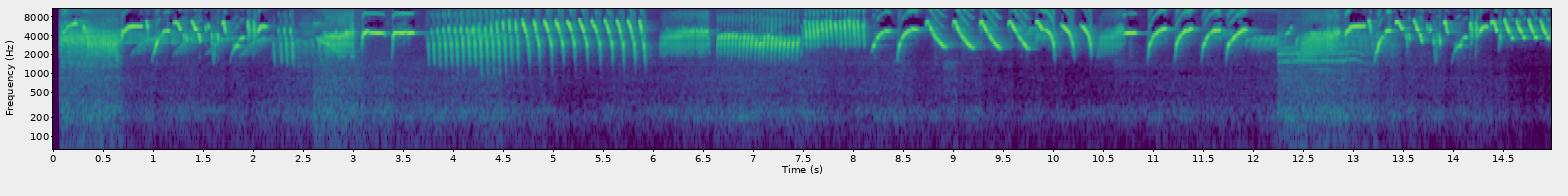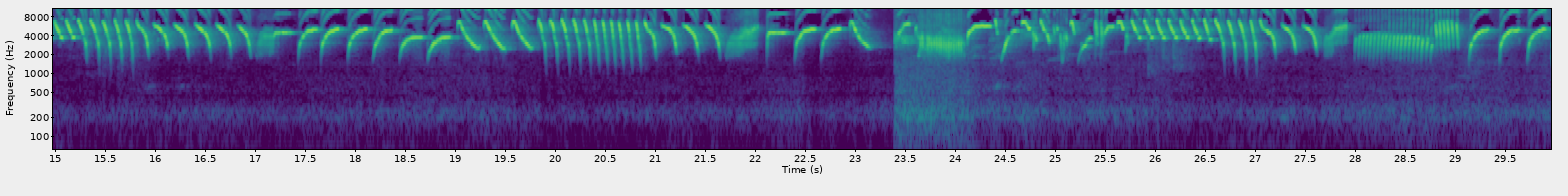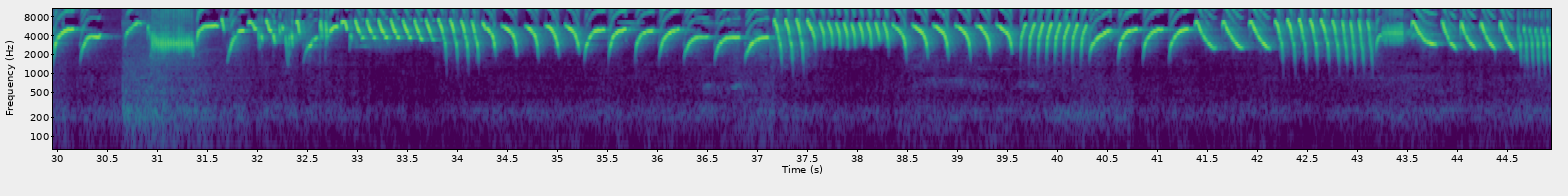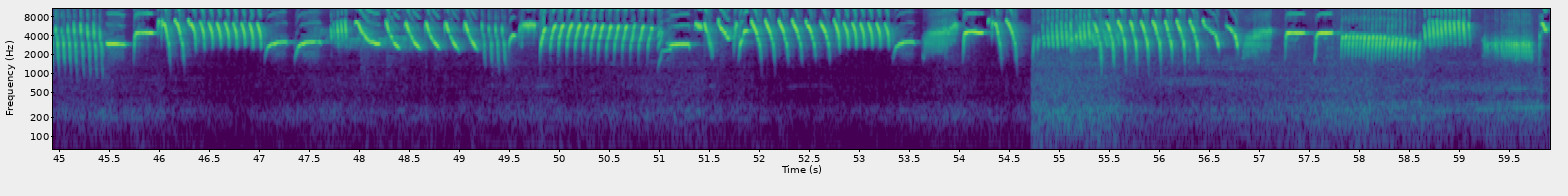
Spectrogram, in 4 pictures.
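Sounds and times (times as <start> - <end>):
canary singing: 0.0 - 59.9.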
